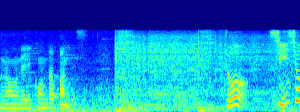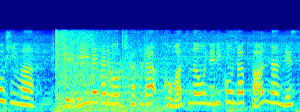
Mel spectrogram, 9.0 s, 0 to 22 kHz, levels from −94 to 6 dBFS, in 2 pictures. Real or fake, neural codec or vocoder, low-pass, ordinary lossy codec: real; none; 7.2 kHz; none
